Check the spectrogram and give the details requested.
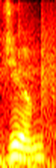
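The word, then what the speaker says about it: Jiren: airing July 16th krillin's battle with jiram or Jim um and it's pronounced like gy it's supposed to be a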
